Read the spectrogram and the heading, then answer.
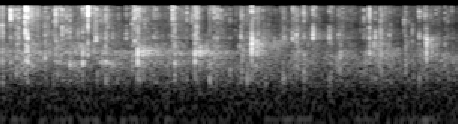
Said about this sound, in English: I totally agree. Let's give applause for that.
